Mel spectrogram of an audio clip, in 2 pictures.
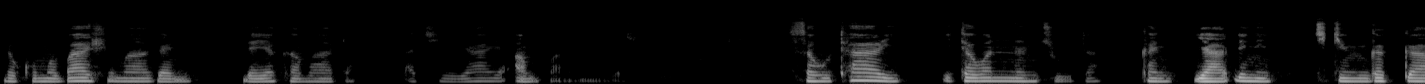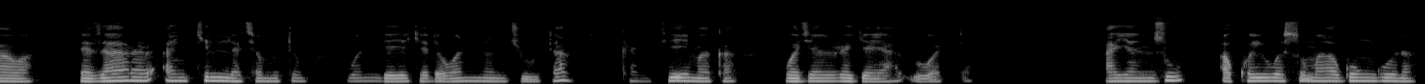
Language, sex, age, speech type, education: Hausa, male, 30-45, spontaneous, secondary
